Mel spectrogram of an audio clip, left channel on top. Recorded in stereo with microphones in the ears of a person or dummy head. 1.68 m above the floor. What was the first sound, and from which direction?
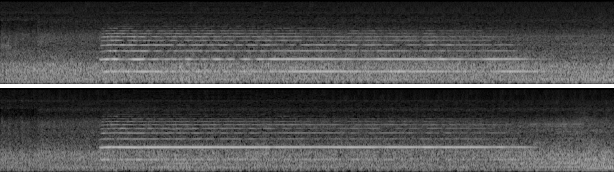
A trumpet, 5° right (ahead or behind).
